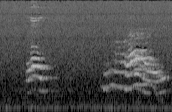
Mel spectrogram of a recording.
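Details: Calls from a lovestruck male Persian cat to an on-screen cat he has fallen for: a short bright meow, then after a pause a longer, wavering, rich-harmonic meow that rises and slowly falls.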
